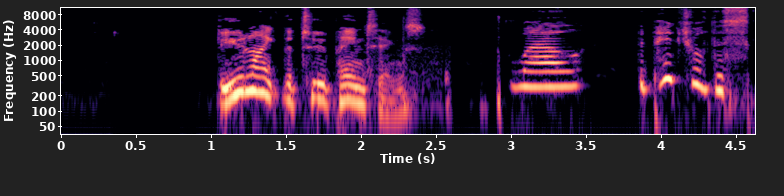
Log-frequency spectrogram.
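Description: A young woman speaks clearly through an online call.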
